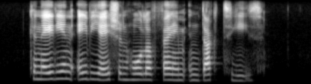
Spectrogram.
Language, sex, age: English, female, 22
